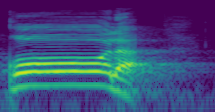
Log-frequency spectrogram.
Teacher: ketika kita membaca qo maka dia dibaca panjang dan panjangnya suara itu terasa sekali keluar dari rongga tenggorokan dan rongga mulut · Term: huruf mad thobii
